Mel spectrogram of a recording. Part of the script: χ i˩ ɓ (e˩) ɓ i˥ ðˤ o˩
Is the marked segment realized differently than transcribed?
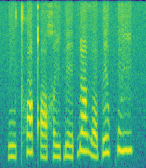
no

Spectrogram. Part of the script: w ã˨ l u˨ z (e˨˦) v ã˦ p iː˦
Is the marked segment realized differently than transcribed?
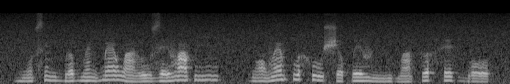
no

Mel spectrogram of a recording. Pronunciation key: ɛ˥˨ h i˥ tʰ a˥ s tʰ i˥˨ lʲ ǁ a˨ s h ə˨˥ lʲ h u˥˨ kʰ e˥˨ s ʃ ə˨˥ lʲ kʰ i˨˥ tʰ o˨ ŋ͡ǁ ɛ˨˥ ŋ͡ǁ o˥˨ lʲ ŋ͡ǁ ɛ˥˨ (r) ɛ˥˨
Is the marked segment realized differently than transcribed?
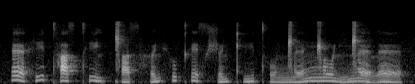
yes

